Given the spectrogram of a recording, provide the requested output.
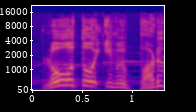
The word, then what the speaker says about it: Rot im Wald: いただきます公開ってローとイブ wald って読むらしいですこれドイツ語で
